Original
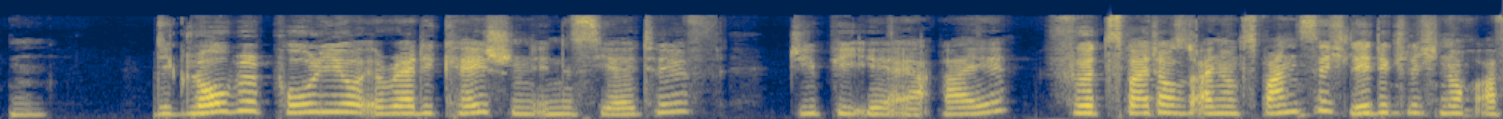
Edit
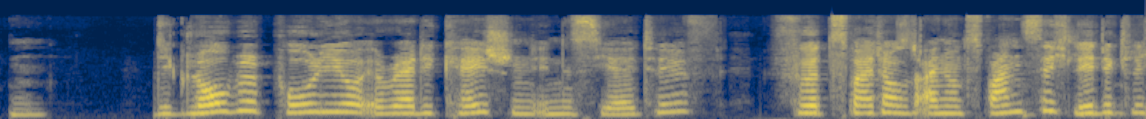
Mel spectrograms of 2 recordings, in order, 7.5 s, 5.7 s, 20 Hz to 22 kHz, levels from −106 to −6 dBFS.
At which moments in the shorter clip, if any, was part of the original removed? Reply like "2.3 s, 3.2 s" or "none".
3.7 s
